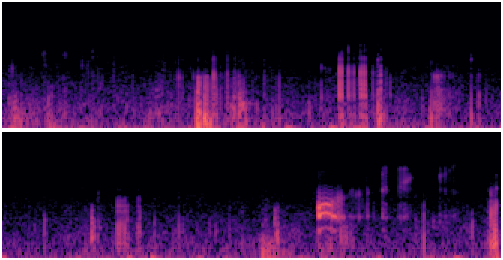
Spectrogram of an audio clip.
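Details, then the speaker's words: Stomach sounds recorded at the same time as heart sounds, after drinking carbonated water; frequent gurgling, bubbling bowel sounds over a soft low background, active stomach rumbling (borborygmi). "結構今日はお腹が鳴ってましたね。今日悲鳴を上げてましたね。"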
